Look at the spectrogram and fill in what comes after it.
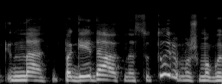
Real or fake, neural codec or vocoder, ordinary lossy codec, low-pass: fake; codec, 24 kHz, 3.1 kbps, DualCodec; MP3, 64 kbps; 10.8 kHz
